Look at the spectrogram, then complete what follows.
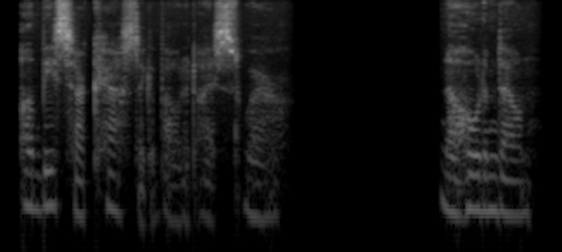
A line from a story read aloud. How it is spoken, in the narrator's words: the blood drinker threatened in a low voice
